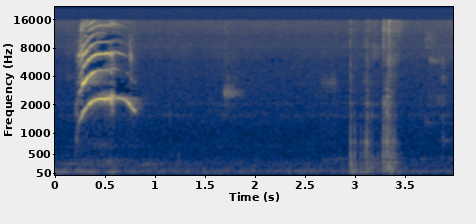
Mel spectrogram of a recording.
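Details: Young kitten whose mother cat will not feed it gives one clear, high, arched mew that rises then falls, followed by near silence and a couple of soft thumps of handling at the end.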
